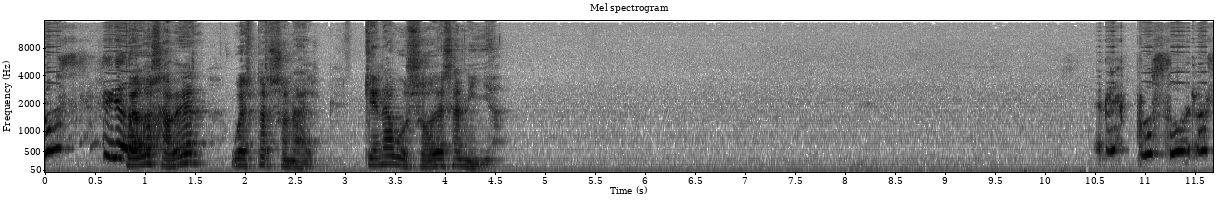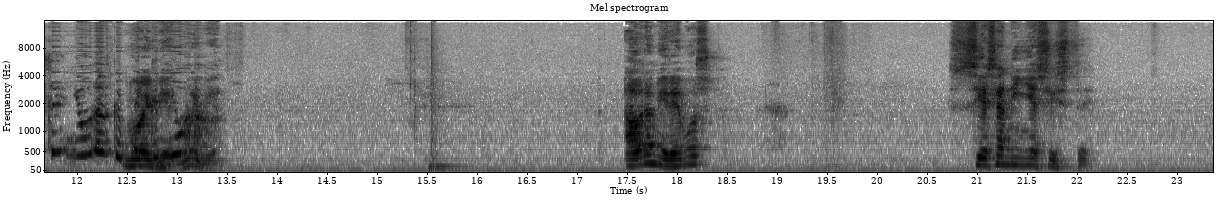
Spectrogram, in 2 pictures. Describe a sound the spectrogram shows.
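An elderly man speaks calmly over an online call, in short bursts with pauses.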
